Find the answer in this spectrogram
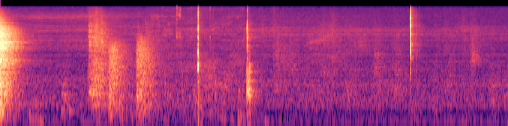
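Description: Small handling sounds at a workbench: two short swishes, then three sharp, isolated clicks spread over several seconds, as wire and small hand tools such as wire strippers are handled and set against the bench.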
